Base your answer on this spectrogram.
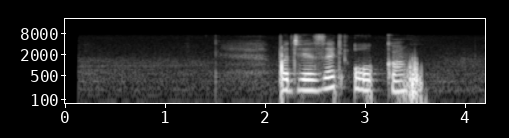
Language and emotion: Russian, neutral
